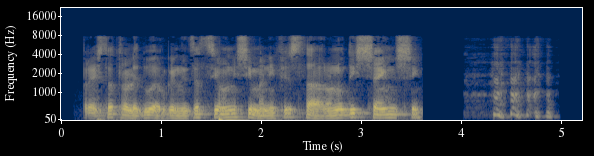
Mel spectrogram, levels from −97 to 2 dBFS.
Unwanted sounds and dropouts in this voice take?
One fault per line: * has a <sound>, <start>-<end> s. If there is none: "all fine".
* has a laugh, 4.0-5.0 s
